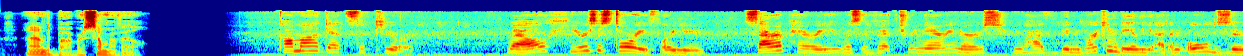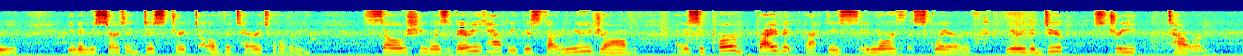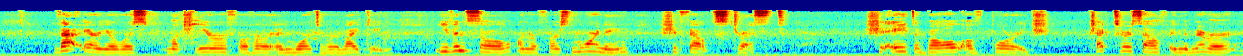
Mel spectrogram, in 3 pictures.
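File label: philippines, dialects of English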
